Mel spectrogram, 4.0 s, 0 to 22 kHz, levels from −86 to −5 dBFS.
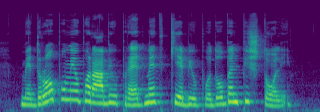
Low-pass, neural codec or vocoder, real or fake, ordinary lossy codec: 14.4 kHz; none; real; none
